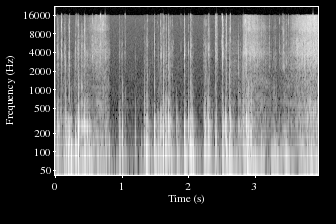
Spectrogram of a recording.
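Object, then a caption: Aluminium and plastic computer keyboard. Fingertips type on a compact white aluminium and plastic Apple keyboard, producing a rapid run of soft, crisp key clicks with a low thud and short bright clatter. The taps come in quick uneven bursts with almost no ring after each press.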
